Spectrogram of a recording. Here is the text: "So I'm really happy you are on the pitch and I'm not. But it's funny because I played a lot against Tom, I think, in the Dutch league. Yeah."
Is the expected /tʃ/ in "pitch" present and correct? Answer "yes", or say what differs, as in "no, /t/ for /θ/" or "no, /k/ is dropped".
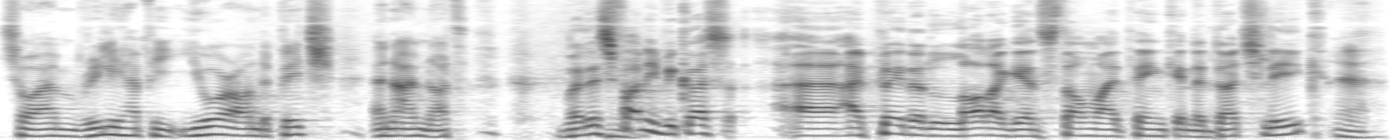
yes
